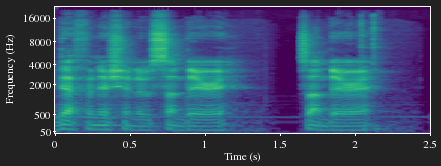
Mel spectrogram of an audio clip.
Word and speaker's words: tsundere: Dude, she's like definition of tsundere. Tsundere. Yeah, that's how you say it.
